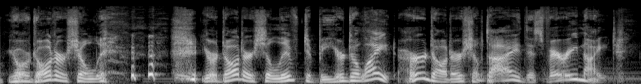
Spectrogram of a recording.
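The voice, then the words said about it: Cartoon dog voice. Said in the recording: “do a dog voice ... do I do a Scooby-Doo voice here?”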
